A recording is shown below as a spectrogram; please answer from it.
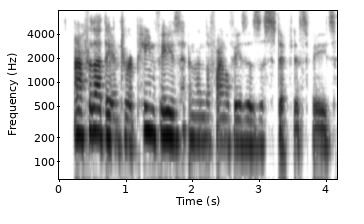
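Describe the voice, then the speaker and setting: With a Canadian accent, a woman speaks at a moderate pace and medium pitch, her voice somewhat breathy with ordinary pitch variation. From Saskatoon, Saskatchewan, Canada. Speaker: anesthesia resident physician. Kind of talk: medical grand rounds lecture.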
